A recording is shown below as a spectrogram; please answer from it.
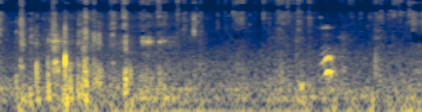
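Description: A dog moving about close by: a quick run of soft clicks and scuffs in the first second and a half, then quieter.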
